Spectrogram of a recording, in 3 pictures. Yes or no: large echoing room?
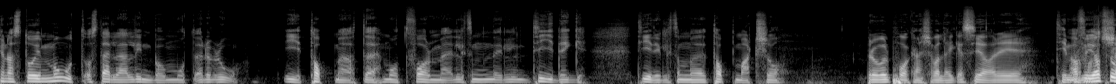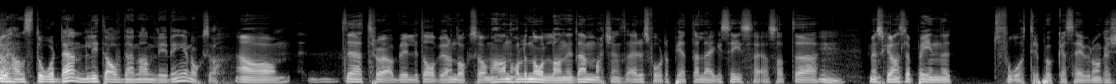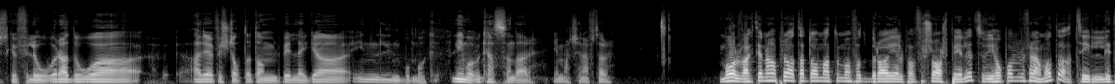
no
